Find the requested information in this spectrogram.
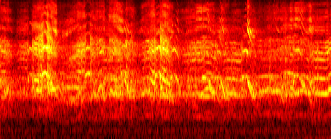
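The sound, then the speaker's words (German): Many overlapping honking calls of geese flying over the city of Stuttgart in winter, fairly loud and continuous throughout, with no talk. “Vielleicht sind es auch Gänse, die von der Umgebung nach Stuttgart fliegen.”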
